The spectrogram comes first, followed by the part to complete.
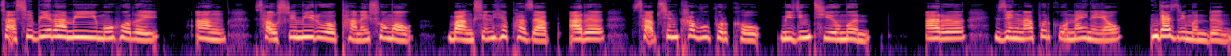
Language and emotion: Bodo, sad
